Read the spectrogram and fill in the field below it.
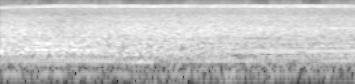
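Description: An all-wheel drive car's engine drones steadily in a racing video game, a continuous mid-pitched hum under a faint background whine with no talk.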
